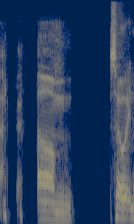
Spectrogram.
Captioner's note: group chuckling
